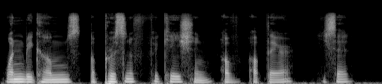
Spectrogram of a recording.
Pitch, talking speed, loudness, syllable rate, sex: 115 Hz, 125 wpm, -20 LUFS, 5.5 syllables/s, male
